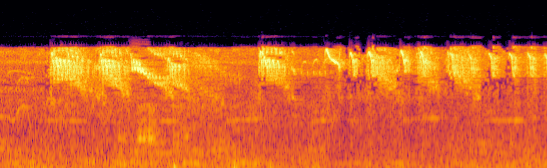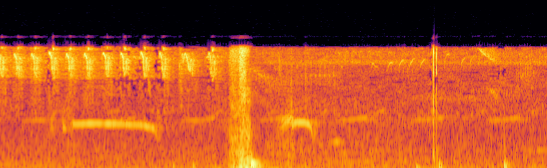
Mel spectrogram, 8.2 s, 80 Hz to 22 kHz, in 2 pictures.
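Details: Wild birds at first light on a ranch in Ciudad de Nutrias, Barinas, Venezuelan plains, 12 February 2009: a fast run of about twenty evenly spaced high chirps, a smooth falling whistle, then quieter background twittering.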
